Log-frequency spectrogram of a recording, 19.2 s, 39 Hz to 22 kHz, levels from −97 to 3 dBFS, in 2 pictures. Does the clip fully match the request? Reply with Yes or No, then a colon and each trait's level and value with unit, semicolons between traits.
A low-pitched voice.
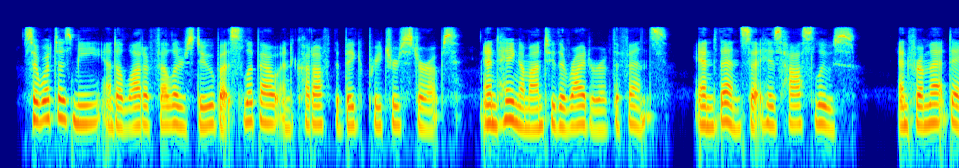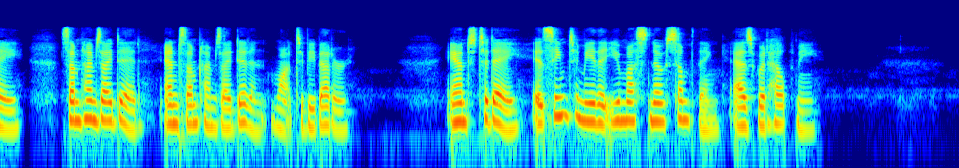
No: high, 205 Hz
